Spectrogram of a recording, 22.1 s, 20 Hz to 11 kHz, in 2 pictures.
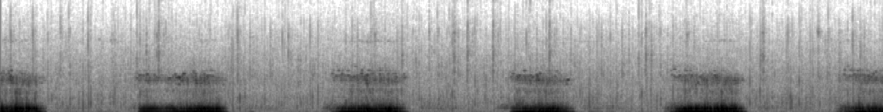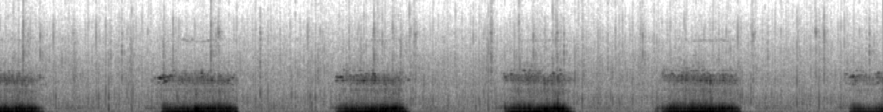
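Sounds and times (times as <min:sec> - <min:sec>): quiet breathing: 0:00.0 - 0:22.0.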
